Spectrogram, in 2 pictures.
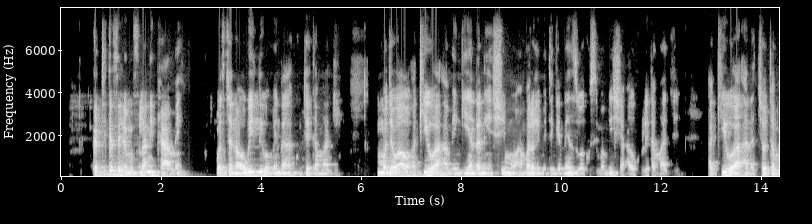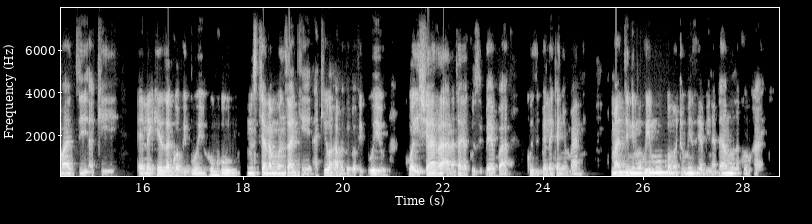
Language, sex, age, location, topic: Swahili, male, 25-35, Kisumu, health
